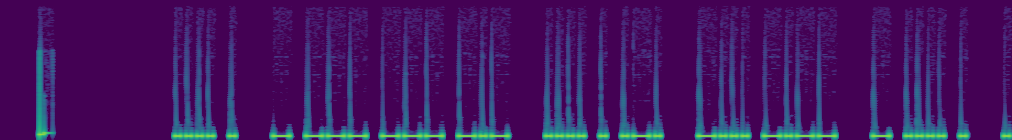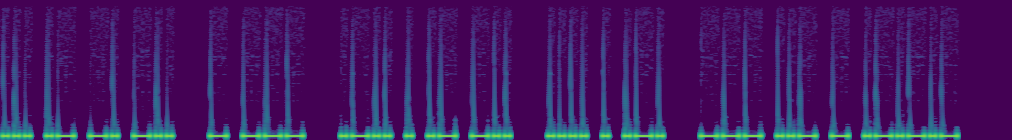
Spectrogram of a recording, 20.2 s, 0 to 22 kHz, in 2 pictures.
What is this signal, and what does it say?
Morse code, heard as a keyed tone, about 22 wpm, 700 Hz. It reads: HE TOOK HER BY THE HAND TO LEAD HER OUT.
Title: Sentences from Top 1000 Words - Review Part 2 - 22wpm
